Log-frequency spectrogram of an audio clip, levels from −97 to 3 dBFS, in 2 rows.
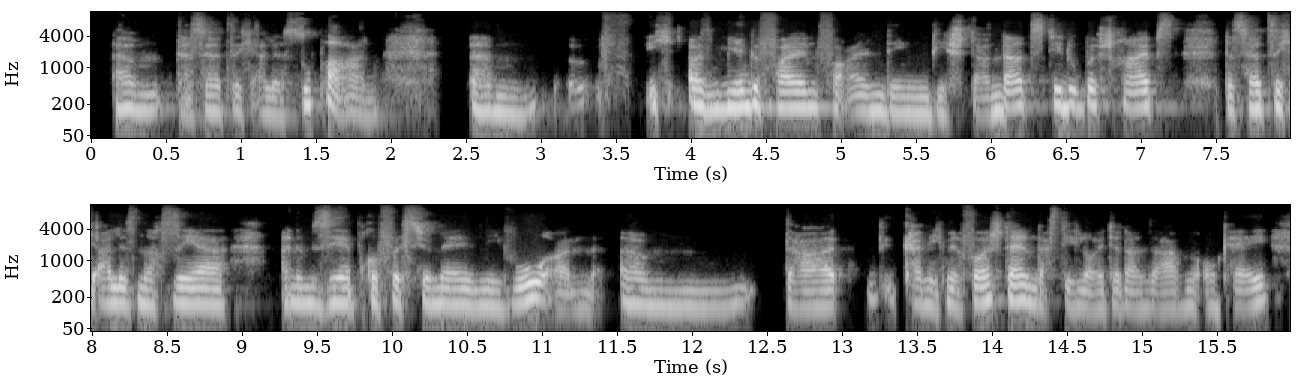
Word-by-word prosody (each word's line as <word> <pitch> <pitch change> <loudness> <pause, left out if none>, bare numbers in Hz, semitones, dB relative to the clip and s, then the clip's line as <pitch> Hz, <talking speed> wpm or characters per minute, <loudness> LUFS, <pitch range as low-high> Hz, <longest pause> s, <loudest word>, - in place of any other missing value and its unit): Ähm, 160 -1 -1
das - - -6
hört 150 -1 -2
sich 150 -3 -7
alles 130 -2 -5
super 190 +1 +4
an. 130 -3 -6 0.6
Ähm, 145 +1 -2
äh, 480 - -10 0.2
v - - -14
ich - - -3
also, 185 -6 +6
mir 175 +2 +6
gefallen 175 -2 +4
vor 180 - -4
allen 150 +1 -1
Dingen 140 -2 -2
die 130 -1 -5
Standards, 175 +8 +1
die 190 -1 +4
du 190 0 +4
beschreibst. 180 -1 +1 0.3
Das 150 +1 -3
hört 165 0 +3
sich 175 - +2
alles 155 0 +2
nach 145 -3 -2
sehr 150 -2 +3 0.3
einem 155 -1 -1
sehr 155 +2 +2
professionellen 145 -3 0
Niveau 150 +8 +4
an. 125 -2 -6 0.2
Ähm, 140 - -5 0.2
da 135 0 0 0.4
kann 150 -2 0
ich 135 - -6
mir 145 -4 -2
vorstellen, 170 0 +4
dass 135 - -6
die 135 - -7
Leute 135 0 -4
dann 130 -1 -6
sagen: 130 +1 -6
„Okay“, 135 +4 -3
150 Hz, 170 wpm, -22 LUFS, 135-170 Hz, 0.6 s, also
